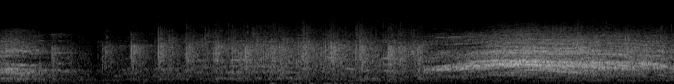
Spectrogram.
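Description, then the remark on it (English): A team claps in a quick, uneven burst of applause, then many voices rise together in a loud, sustained shout of "hooray" over the clapping, giving three cheers of "hip hip hooray" for the opposing team Fianna after a final. “3 cheers for Fianna. Hip hip. Hooray!”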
